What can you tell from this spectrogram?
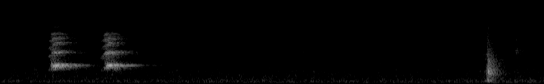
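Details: Newborn Blenheim Cavalier King Charles Spaniel puppy, three days old, one of two boys in a whelping pen with their mother Pom-Pom; two short, high, squealing cries half a second apart, then quiet and a single soft thump.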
